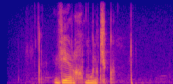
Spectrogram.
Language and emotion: Russian, neutral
